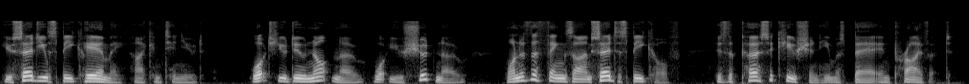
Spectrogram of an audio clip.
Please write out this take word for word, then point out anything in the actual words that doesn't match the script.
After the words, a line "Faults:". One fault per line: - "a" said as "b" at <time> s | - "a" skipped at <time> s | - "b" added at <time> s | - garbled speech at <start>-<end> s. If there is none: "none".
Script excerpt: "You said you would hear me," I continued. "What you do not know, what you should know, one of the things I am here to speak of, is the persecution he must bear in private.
"You said you speak hear me," I continued. "What you do not know, what you should know, one of the things I am said to speak of, is the persecution he must bear in private.
Faults:
- "would" said as "speak" at 0.5 s
- "here" said as "said" at 5.9 s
